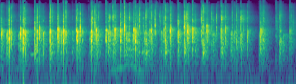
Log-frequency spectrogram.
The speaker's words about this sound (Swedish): Ja, en applåd behöver det.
